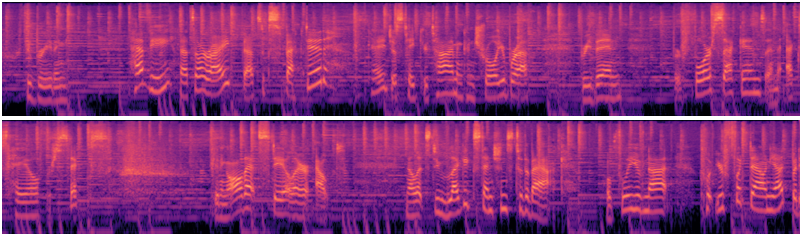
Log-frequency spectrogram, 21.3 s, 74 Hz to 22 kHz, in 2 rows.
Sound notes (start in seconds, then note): 12.0 exhales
